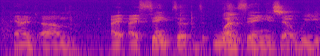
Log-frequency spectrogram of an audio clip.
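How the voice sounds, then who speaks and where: Through audible room echo, a man in a Californian accent talks at a moderate pace with fairly low pitch. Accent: Californian American English. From US West Coast, Silicon Valley. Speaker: university executive, guest speaker. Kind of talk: talk to students. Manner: halting, many fillers.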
